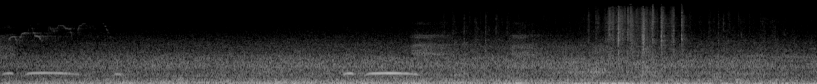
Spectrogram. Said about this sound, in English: On day 3, I was sleeping with the window open early one morning during Alaska's June heat wave when the collared dove came to me.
